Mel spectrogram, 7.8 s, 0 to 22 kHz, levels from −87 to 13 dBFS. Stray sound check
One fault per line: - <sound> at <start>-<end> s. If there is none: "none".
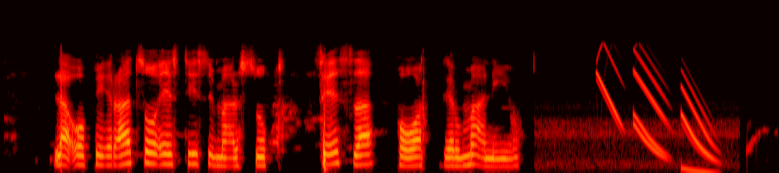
- chirp at 6.0-7.2 s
